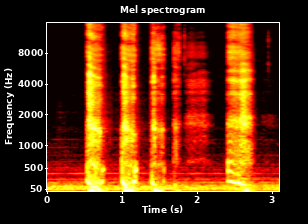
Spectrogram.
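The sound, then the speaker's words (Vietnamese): An old man coughs while clutching his chest: a few hoarse, harsh coughs in a short uneven series with brief gaps, alone over a low steady background hum. “Ông thầy Hai ôm ngực ho lên khù khụ mấy tiếng”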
